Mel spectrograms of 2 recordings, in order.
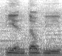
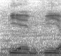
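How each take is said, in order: First: The letters are said with English letter names. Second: The letters are said with German letter names. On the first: "English English speaking people always say" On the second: "in Germany they say"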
